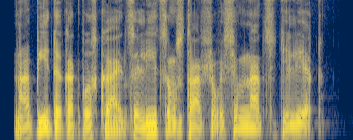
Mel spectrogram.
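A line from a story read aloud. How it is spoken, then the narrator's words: Mocking, nasty voice. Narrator (Russian): Противным голосом передразнил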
